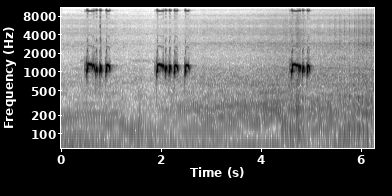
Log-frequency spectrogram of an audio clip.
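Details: Local zebra dove song used as a lure to provoke other doves to answer, three short cooing phrases of rolling, stuttered notes about two seconds apart, with a low background rumble.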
